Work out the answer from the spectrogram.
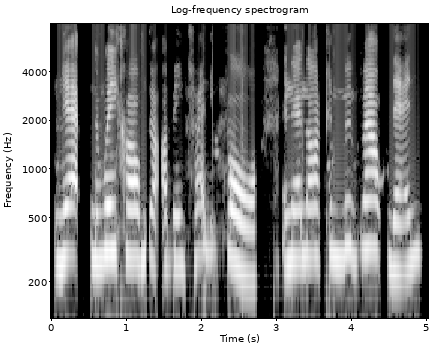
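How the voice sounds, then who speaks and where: Young woman caller from the Caribbean, high voice, slow, halting, stumbling speech, dry sound. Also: fairly even intonation, a little mellow, no echo, lo-fi sound. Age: 20s. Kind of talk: casual chat.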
